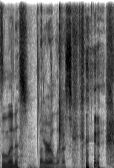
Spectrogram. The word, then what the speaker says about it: Linus: the the Unix licensing drama was such that Lionus wanted a a Linux a Unix clone for wind for for Windows compatible PCs. Okay. X86 PCs. It's pronounced Linus.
